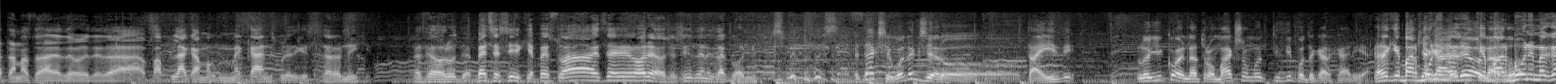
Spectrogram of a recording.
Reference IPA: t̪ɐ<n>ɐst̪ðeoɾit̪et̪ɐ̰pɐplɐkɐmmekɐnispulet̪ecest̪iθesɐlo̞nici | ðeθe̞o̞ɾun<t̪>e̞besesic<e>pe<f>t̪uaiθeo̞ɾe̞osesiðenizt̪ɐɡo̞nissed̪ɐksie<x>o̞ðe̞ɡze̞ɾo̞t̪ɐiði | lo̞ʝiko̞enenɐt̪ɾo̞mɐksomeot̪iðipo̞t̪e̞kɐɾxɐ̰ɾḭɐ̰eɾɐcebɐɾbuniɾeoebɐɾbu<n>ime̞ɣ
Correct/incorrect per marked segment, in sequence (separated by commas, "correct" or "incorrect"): incorrect, incorrect, correct, incorrect, incorrect, correct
